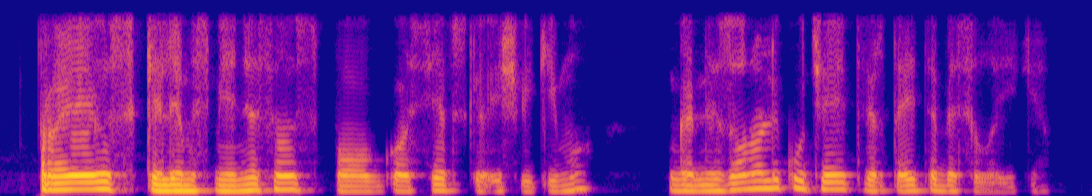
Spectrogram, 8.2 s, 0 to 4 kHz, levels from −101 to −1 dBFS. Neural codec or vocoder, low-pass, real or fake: autoencoder, 48 kHz, 128 numbers a frame, DAC-VAE, trained on Japanese speech; 3.6 kHz; fake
